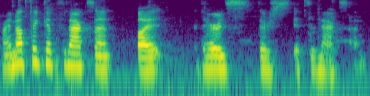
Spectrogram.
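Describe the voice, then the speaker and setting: A woman's voice: lowish voice, slow pace, fairly bright tone, slight background noise. A woman chatting casually with friends during an online game, hesitant and often restarting her sentences. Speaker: friend in group game chat. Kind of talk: casual gaming chat.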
